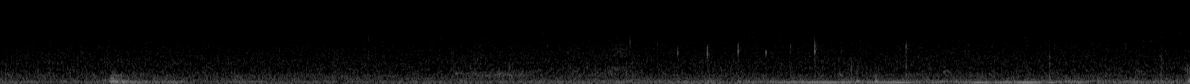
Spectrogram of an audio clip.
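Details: Steady rain with low rumbling and a few faint ticks fills the recording, without any clear animal sound.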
